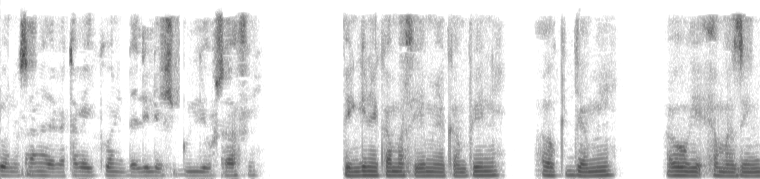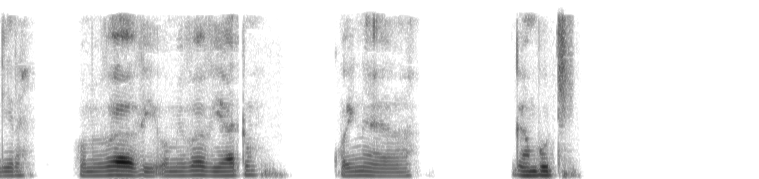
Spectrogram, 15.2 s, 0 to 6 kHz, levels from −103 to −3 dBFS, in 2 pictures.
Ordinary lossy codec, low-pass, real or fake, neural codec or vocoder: AAC, 24 kbps; 5.4 kHz; real; none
